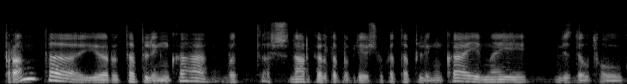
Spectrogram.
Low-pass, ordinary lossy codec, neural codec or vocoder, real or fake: 7.2 kHz; AAC, 64 kbps; none; real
